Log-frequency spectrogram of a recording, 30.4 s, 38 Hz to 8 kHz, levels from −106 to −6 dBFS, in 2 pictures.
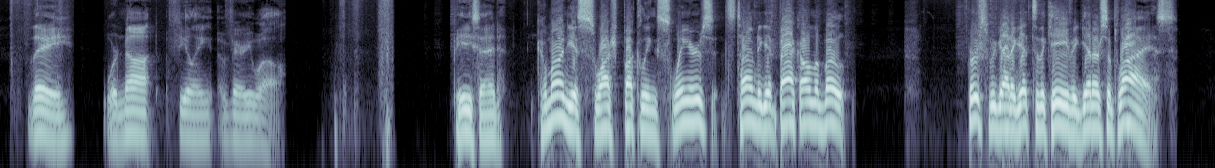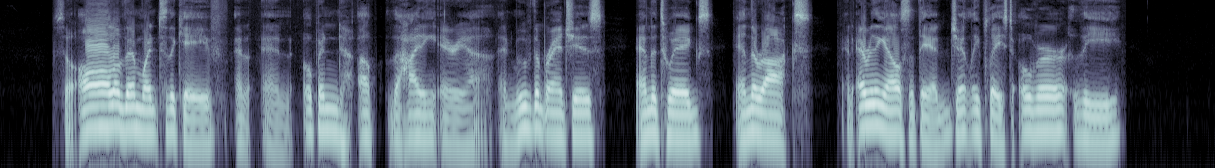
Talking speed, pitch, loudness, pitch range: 135 wpm, 115 Hz, -25 LUFS, 105-135 Hz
